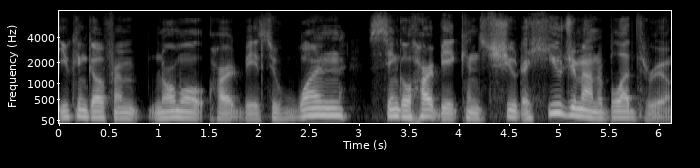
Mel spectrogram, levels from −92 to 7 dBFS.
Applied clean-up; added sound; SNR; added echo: none; none; none; none.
